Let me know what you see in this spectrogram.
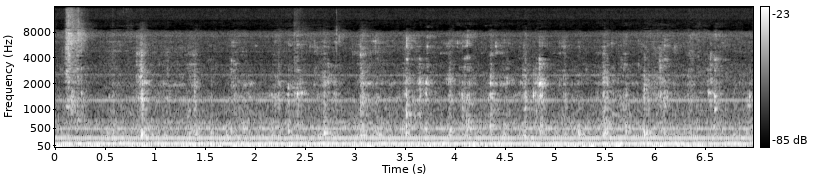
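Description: Near silence: faint, irregular soft clicks of chewing a mouthful of breaded fish finger, over a steady low hum of room tone.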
